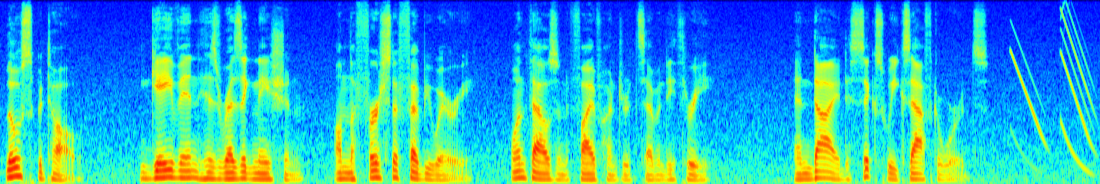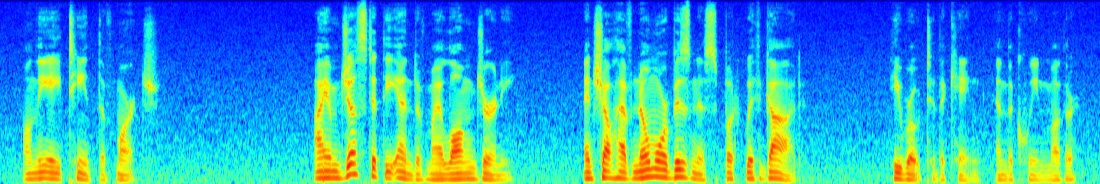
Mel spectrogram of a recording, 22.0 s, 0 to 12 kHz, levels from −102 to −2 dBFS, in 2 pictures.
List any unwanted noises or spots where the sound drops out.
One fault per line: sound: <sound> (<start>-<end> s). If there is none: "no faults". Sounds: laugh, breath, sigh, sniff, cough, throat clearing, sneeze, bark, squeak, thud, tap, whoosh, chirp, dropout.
sound: chirp (10.1-11.0 s)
